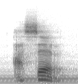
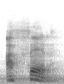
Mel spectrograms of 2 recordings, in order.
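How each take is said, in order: First: The c is said without the tongue at the teeth. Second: The c is said with the tongue at the teeth. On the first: "how how can we say in Mexico" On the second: "This word in Spain is pronounced hacer, hacer, with the tongue behind your front teeth"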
